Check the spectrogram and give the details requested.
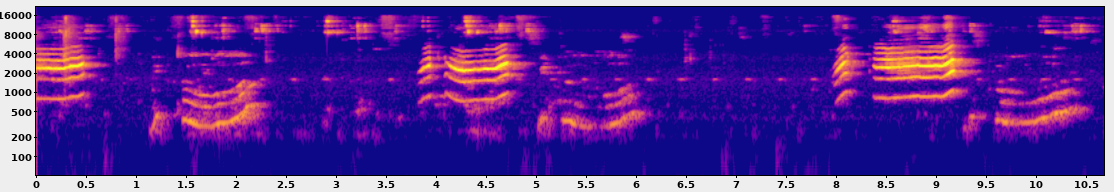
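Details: Indoor pet parrot imitating human speech and calling for its owner: several loud, strained, speech-like phrases with rising and falling tones, each followed by lower, wavering syllables, spaced a few seconds apart.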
